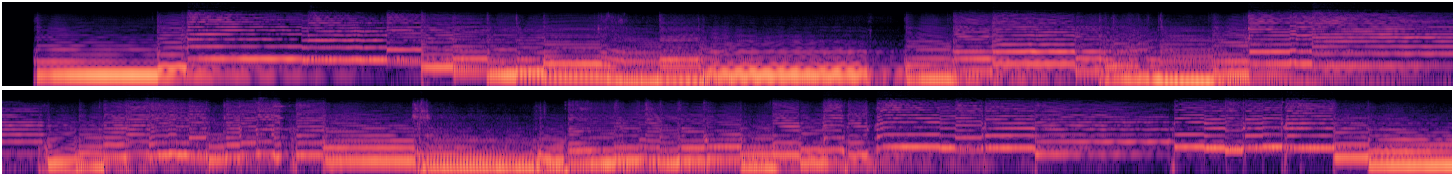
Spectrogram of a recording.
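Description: Strandberg headless electric guitar played through an amp-simulator plugin with the reverb turned up: slow, mellow improvised licks, single notes ringing out long, some bent or slid in pitch.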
